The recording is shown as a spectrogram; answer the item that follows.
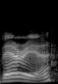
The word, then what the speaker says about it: Veria: It's a town in Greece called Veria. It's just a difference of the way it's become pronounced over time.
